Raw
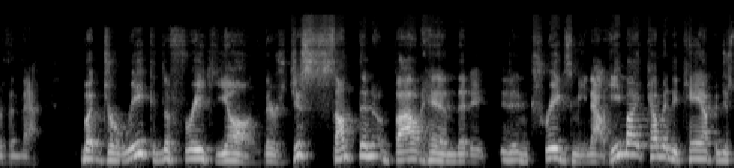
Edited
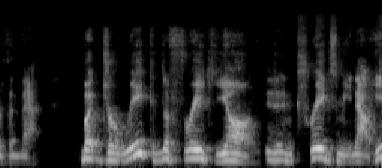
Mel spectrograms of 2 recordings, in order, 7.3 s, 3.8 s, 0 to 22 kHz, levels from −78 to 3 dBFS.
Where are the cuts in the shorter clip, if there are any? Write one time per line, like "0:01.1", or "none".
0:02.6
